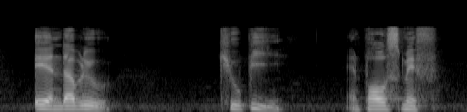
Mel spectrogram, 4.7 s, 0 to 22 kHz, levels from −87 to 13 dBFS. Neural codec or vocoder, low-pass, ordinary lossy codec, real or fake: none; none; none; real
